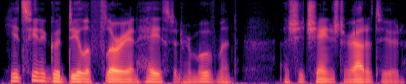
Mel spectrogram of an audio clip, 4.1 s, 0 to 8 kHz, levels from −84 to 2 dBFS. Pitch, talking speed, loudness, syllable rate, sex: 95 Hz, 265 wpm, -21 LUFS, 7.3 syllables/s, male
